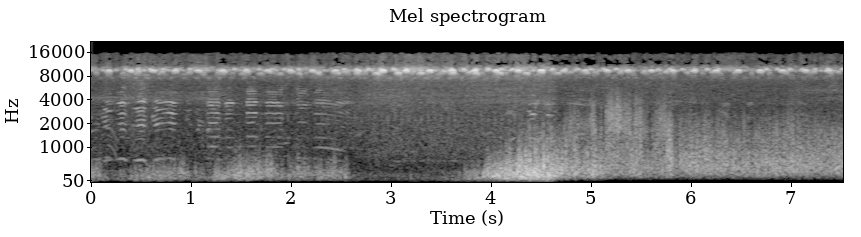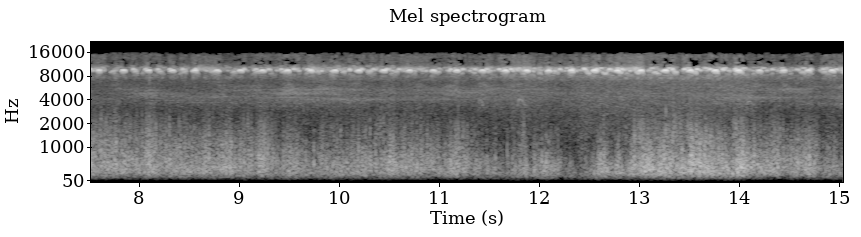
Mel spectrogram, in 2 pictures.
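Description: Wind blows steadily outdoors in gusts.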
